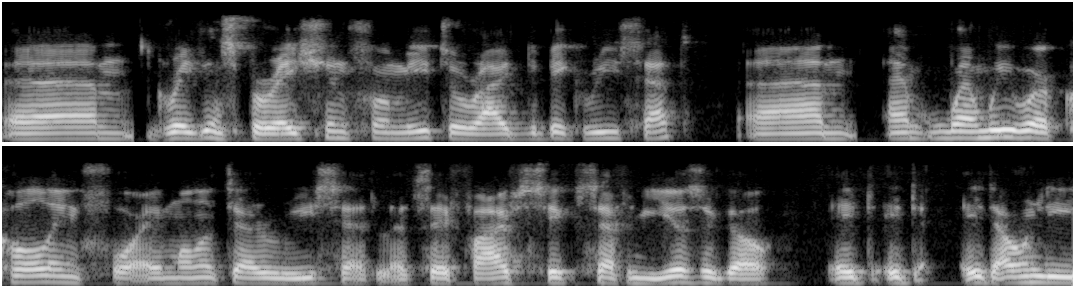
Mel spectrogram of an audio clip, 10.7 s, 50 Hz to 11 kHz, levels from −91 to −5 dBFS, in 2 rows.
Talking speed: 175 wpm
